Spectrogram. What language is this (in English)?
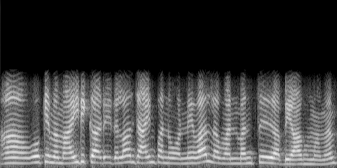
Tamil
